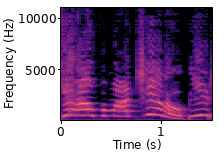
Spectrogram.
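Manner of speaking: very high, loud, all-out cussing scream. Retelling screaming at the phone about a man on the channel: imitating own past screaming. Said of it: "screaming at the T V, like, at my phone so loud".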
